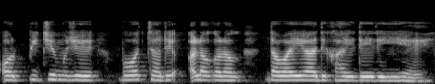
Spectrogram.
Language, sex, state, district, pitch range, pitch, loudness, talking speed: Hindi, female, Arunachal Pradesh, Lower Dibang Valley, 185-205 Hz, 200 Hz, -16 LUFS, 150 wpm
